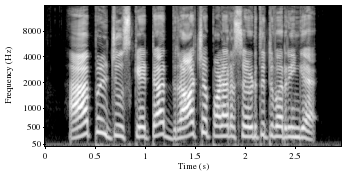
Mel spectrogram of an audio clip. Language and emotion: Tamil, angry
